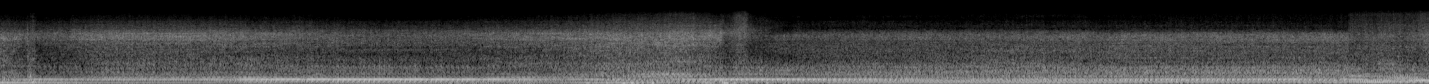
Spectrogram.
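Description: Subaru Impreza WRC rally car's turbocharged flat-four engine idling steadily, its note changing near the end.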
